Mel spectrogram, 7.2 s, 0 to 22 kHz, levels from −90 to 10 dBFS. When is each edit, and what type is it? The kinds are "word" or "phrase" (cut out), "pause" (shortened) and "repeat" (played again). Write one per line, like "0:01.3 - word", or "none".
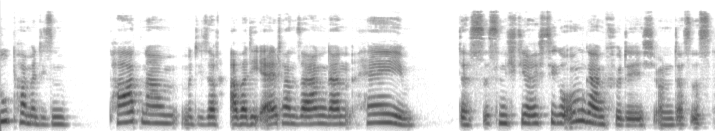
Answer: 0:02.2 - word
